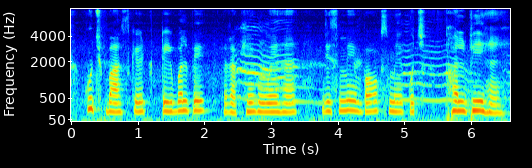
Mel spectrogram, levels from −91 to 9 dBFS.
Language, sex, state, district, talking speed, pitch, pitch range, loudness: Hindi, female, Uttar Pradesh, Deoria, 125 wpm, 200 Hz, 190-215 Hz, -21 LUFS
